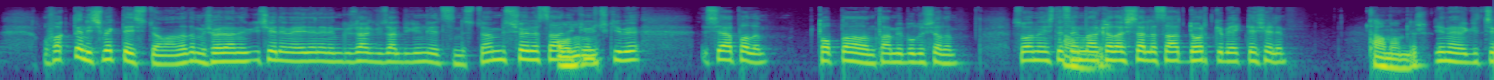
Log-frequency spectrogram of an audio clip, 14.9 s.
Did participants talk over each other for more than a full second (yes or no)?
no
